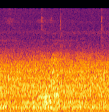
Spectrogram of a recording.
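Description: Steady background noise, an even hiss with a low rumble under it, with a few faint clicks about a second in.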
